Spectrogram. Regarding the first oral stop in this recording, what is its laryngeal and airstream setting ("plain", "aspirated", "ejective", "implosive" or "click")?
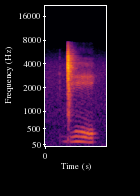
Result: click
